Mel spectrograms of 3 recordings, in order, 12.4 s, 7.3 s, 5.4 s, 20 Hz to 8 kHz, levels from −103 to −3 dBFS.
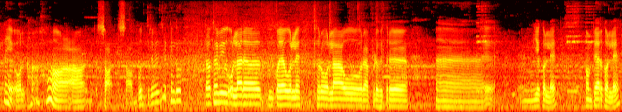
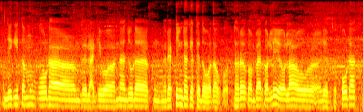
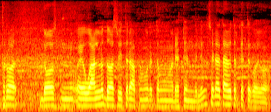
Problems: constant background noise, continuous background conversations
